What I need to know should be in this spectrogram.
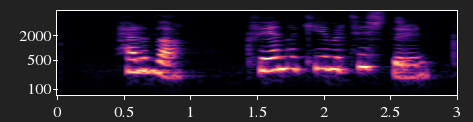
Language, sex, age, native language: Icelandic, female, 14, Icelandic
